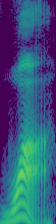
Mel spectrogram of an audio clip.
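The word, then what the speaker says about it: は: It's pronounced wah when it's being a topic marker.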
